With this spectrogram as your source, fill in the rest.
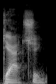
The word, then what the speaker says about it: gacha: To fill those in who aren't in the know-how, Genshin Impact is what's called a gacha game, and yes, that is apparently how you're supposed to pronounce it.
